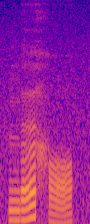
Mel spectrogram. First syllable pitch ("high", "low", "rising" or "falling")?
rising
